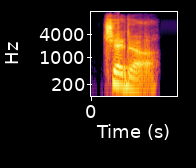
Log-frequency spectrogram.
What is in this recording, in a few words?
"Cheddar", Indian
